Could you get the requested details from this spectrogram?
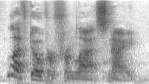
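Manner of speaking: plain reading voice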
